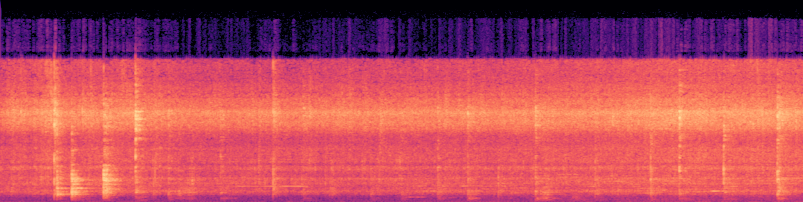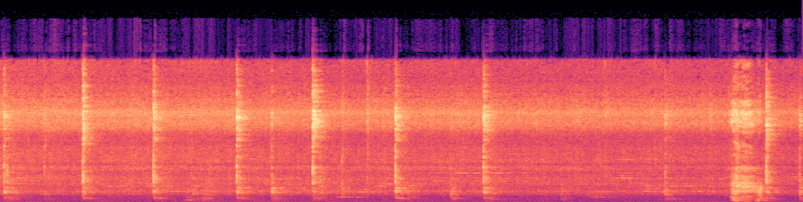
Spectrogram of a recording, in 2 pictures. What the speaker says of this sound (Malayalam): ഉള്ളി ഇഞ്ചി പച്ചമുളക് കറിവേപ്പില എല്ലാം കൊണ്ട് താളിച്ചിട്ട്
